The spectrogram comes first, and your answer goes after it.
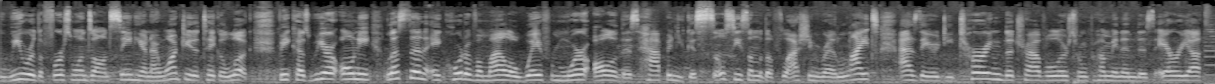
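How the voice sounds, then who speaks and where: A woman talks at a very fast pace with lively intonation and hardly any pauses. Noticeable background noise is present. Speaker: television journalist, reporter and fill-in news anchor. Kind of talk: broadcast news reporting and anchoring.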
